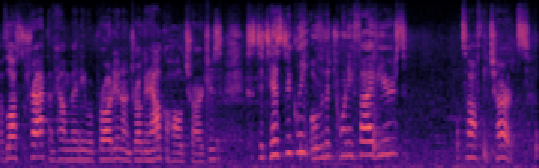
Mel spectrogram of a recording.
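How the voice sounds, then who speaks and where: A woman's voice: on the high side, moderate pace, a bit bright, slight background noise, lightly acted. An actress playing a guarded, driven woman police detective in film dialogue. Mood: matter-of-fact. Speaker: actor in a thriller film. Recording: music behind the dialogue.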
